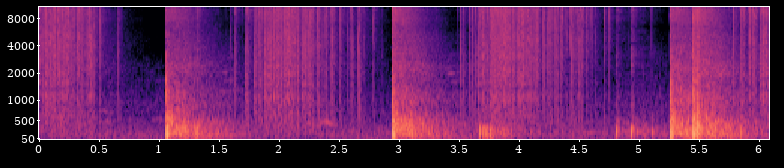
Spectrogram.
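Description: Fireworks going off: three sharp bangs about two seconds apart, each trailing off in a hiss, with a few smaller pops in between.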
